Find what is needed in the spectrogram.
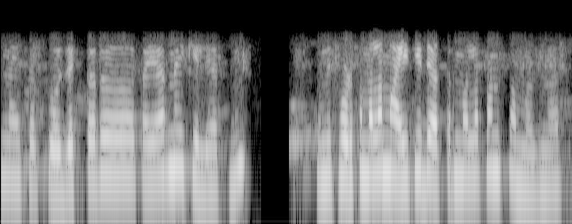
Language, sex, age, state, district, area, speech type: Marathi, female, 30-45, Maharashtra, Nagpur, urban, conversation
